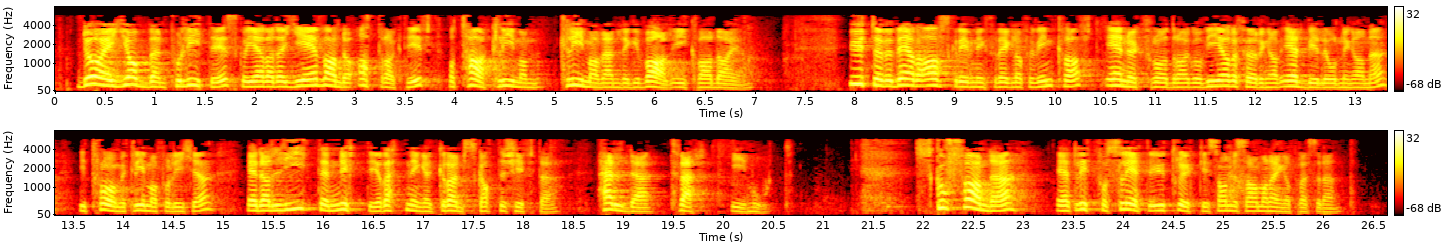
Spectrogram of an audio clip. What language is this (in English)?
Norwegian Nynorsk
